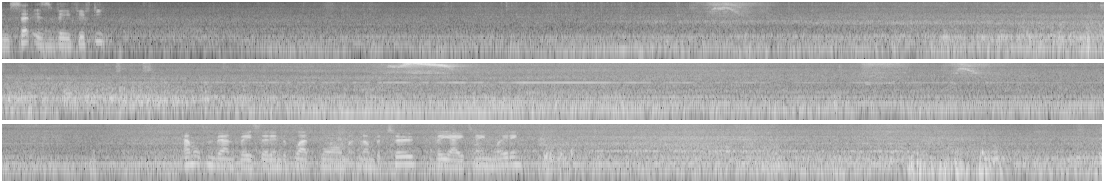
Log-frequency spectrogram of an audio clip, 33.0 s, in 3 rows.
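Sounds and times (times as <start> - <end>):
train rumble: 0.0 - 33.0
wheels squealing: 6.7 - 7.8, 12.0 - 21.4
thin steady whine: 12.4 - 28.7.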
